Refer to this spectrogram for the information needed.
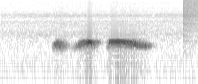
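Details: Spotted dove decoy bird calling to stir other doves into cooing: one short, quiet phrase of three low hollow coos, the last drawn out and slightly falling, ending in brief faint noise.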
